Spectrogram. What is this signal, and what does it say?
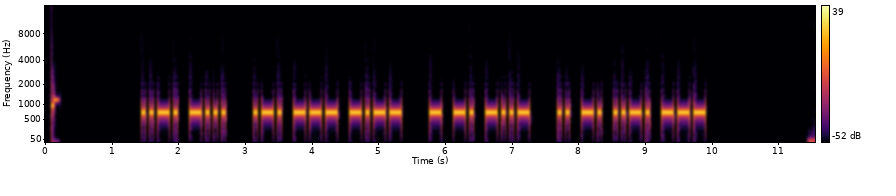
Morse code, heard as a keyed tone, about 21 wpm, 700 Hz. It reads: FB ROY TNX INFO
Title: K1USN SST QSO Practice 20wpm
